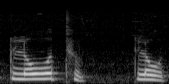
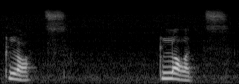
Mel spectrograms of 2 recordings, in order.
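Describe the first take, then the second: First: क्लॉथ ending in an aspirated th; क्लॉथ with a long o and hard th, no s; common wrong clothes. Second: क्लॉथ्स as "klodz", no th; one falling syllable, क्लॉथ्स with a buzzed dz ending; correct clothes pronunciation. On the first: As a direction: end क्लॉथ on a puffed T sound. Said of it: "इसे भी लोग गलत pronounce करते हैं". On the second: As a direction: close क्लॉथ्स on D plus Z. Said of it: "कैसे pronounce करेंगे इसे". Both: Shown as a demonstration.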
